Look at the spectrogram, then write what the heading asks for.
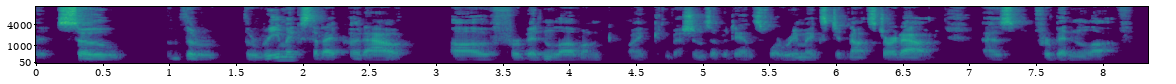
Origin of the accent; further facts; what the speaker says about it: Sacramento, California, United States; I grew up in Sacramento, California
